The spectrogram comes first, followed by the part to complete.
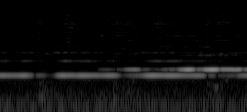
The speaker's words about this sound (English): You wet your finger and run it around the rim of the glass. At first, nothing happens. Then, when the vibrations caused by your finger hit just the right level, the glass begins to sing with this full pulsating note.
